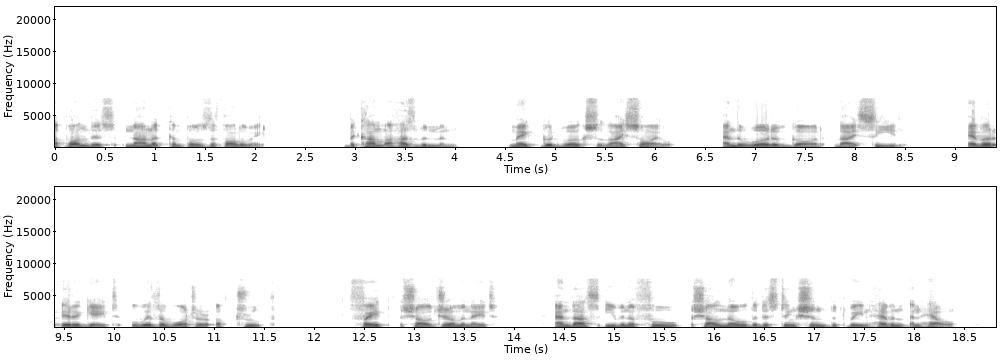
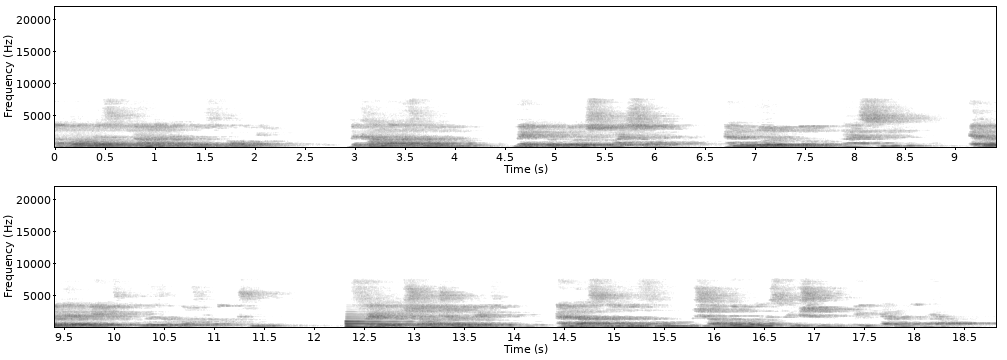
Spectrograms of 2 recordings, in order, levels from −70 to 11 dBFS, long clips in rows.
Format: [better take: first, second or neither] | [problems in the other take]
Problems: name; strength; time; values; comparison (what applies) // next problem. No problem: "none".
first | noise reduction (classical method WPE with log-MMSE)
